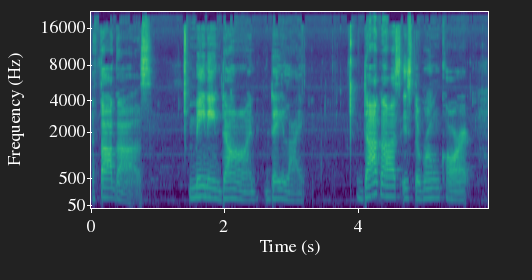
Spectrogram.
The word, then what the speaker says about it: Dagaz: The pronunciation of this word, of this rune, is Thagaz, meaning dawn, daylight.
